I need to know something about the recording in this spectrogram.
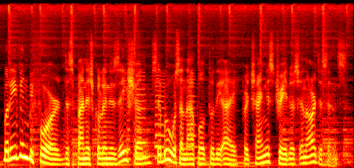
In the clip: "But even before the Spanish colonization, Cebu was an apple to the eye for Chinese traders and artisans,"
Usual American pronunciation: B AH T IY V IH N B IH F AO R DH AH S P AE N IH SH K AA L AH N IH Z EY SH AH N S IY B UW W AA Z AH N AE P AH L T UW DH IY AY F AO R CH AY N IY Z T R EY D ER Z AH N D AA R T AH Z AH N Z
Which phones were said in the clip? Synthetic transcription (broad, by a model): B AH T IY V IH N B IH F AO R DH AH S P AE N IH SH K AA L AH N IH Z EY SH AH N S IY B UW W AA S AH N AE P AH L T UW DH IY AY F AO R CH AY N IY S T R EY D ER S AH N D AA R T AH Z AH N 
